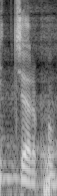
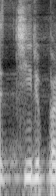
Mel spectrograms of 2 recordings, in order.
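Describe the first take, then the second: First: चर्प with "uh" before the r; correct reading. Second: चिरप with a short "i" vowel; wrong reading. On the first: Teacher corrects the reading for students, चर्प with uh vowel. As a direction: say चर्प as "churp". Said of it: "चिरप नहीं चर्प पढ़ेंगे". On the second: Teacher warns students off a misreading, चिरप with i sound. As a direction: say चिरप, "chirp" read as chi-rp. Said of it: "इसे चिरप नहीं चर्प पढ़ेंगे". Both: Shown as a demonstration.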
